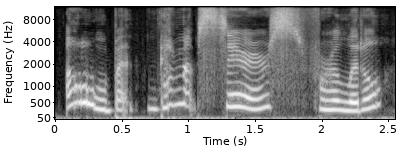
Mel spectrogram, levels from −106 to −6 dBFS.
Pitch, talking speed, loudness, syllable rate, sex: 345 Hz, 165 wpm, -16 LUFS, 4.2 syllables/s, female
